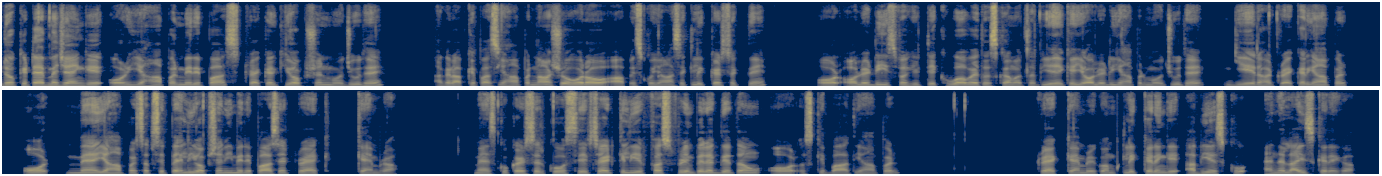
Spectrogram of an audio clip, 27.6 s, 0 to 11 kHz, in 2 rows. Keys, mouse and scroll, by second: 0.3 click, 10.3 click, 15.2-15.9 drag, 18.7-19.3 drag, 23.2 click.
